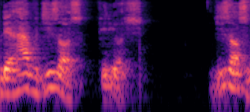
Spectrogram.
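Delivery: ordinary talk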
